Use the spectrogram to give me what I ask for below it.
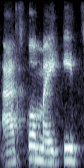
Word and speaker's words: ascomycetes: So you can call this as ascomycetes also. That CE is pronounced as KE.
